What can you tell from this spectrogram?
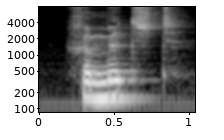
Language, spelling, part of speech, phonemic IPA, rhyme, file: Dutch, gemutst, adjective, /ɣəˈmʏtst/, -ʏtst, Nl-gemutst.ogg
- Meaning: disposed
